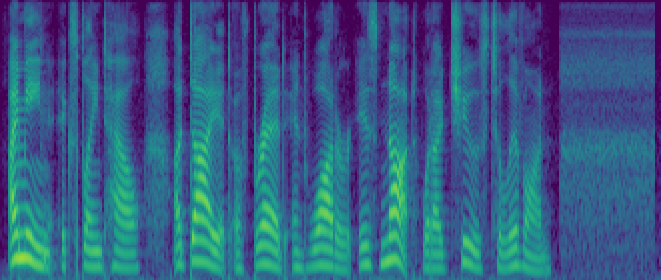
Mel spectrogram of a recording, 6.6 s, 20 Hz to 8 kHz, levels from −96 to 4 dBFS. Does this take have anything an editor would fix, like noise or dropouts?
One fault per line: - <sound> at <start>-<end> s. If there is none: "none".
none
